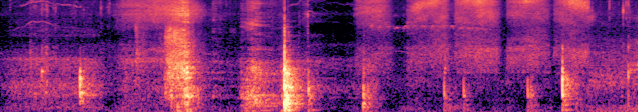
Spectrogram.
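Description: Thinned polyurethane being hand-wiped onto a pine board: irregular rubbing strokes over the wood, with a few light knocks, the sharpest about three seconds in.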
